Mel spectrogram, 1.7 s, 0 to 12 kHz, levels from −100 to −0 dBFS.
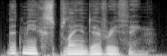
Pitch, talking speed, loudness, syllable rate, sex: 100 Hz, 145 wpm, -18 LUFS, 5.6 syllables/s, male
